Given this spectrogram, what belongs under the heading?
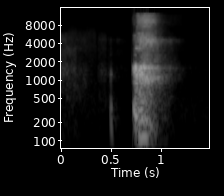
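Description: A single sharp, explosive sneeze bursts out after a faint breathy intake, loud and close, then fades quickly into silence.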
